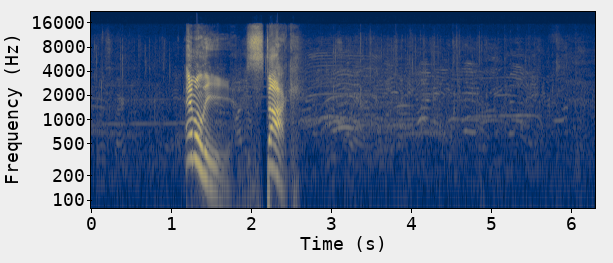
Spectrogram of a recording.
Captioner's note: audience applauding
